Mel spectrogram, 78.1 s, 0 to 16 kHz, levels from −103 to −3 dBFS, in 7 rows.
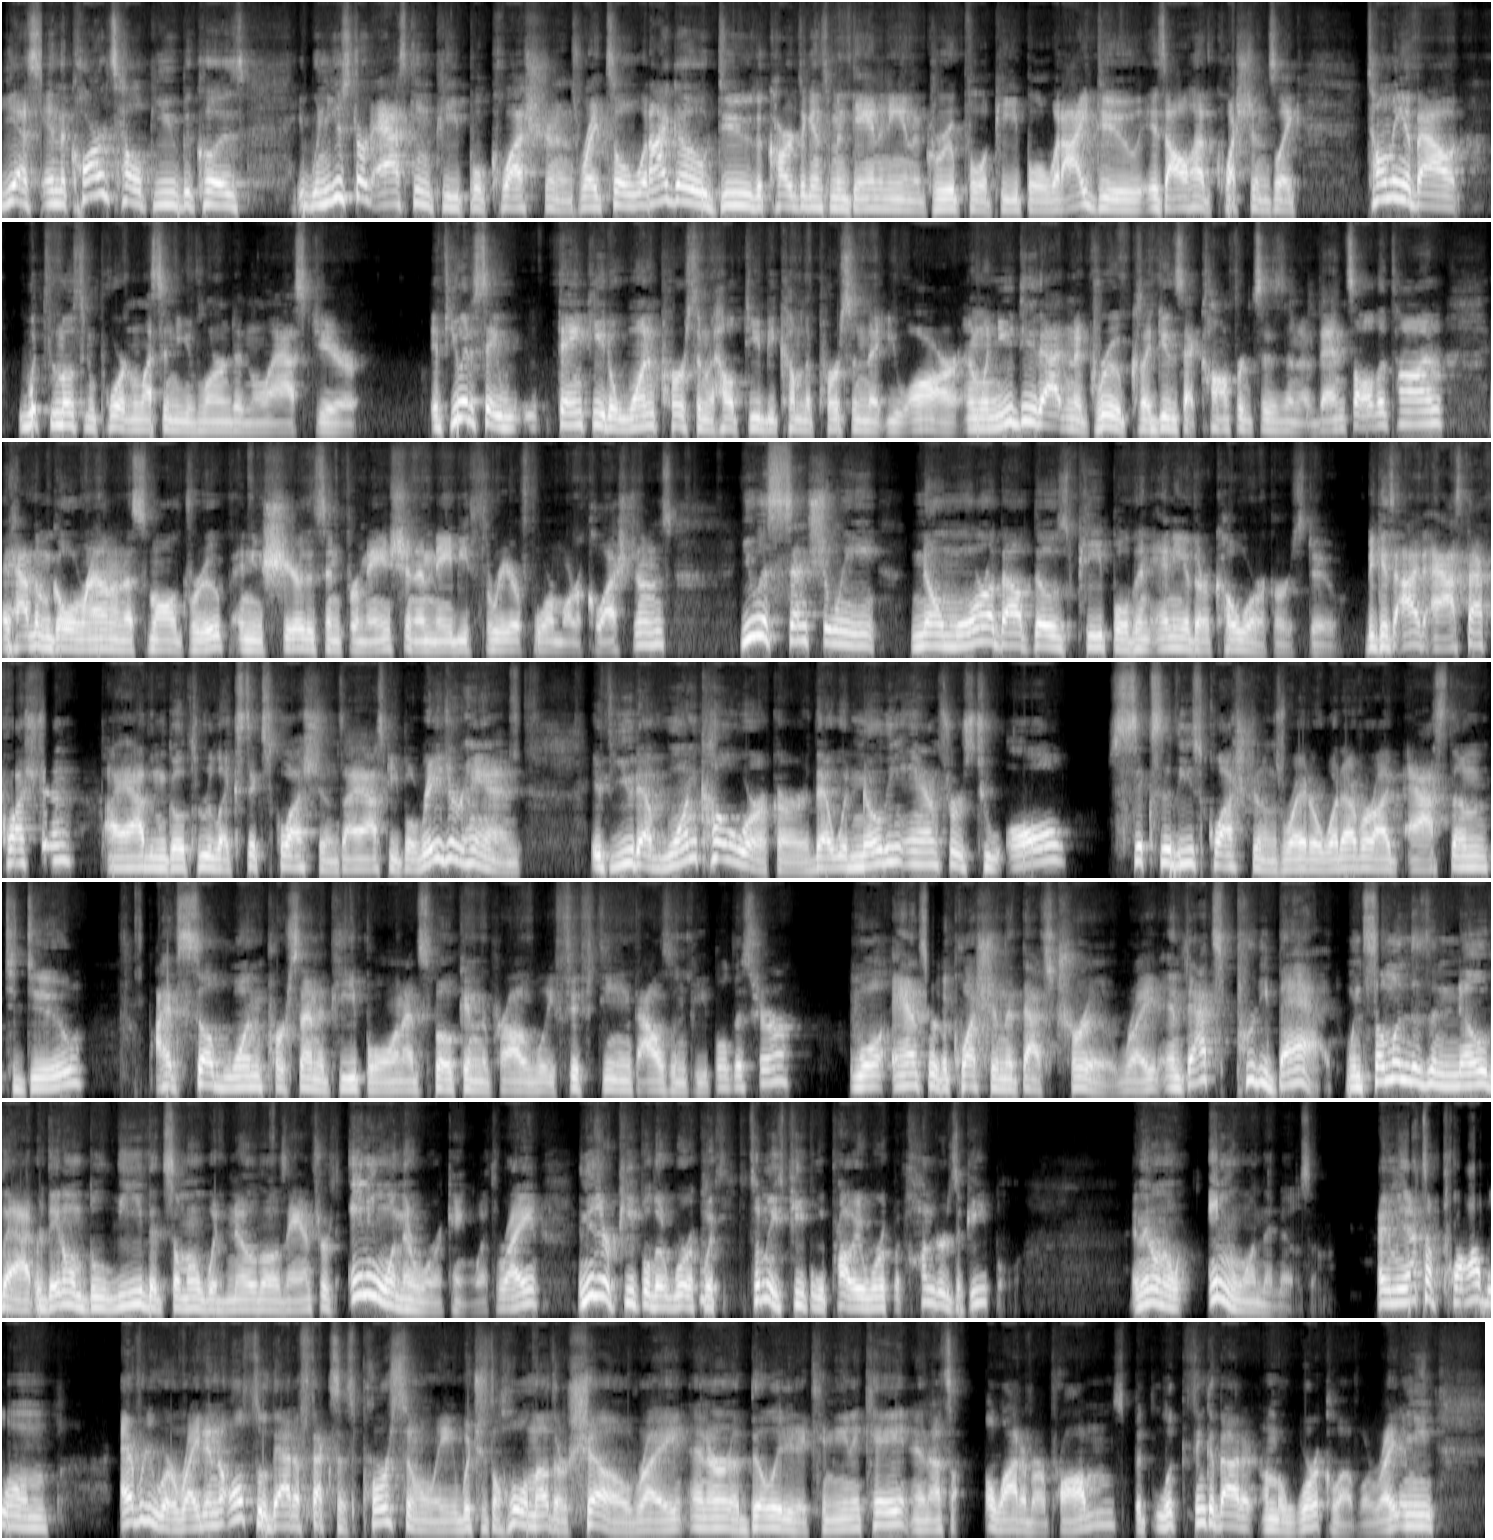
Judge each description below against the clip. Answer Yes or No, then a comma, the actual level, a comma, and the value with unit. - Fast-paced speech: Yes, fast, 215 wpm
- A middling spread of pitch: No, wide, 6.2 semitones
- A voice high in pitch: No, medium, 140 Hz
